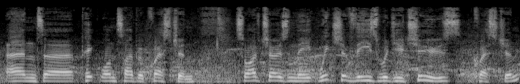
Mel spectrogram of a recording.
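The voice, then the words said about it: Hoarse, half-lost voice. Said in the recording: “I've lost my voice. Well, half of it. So if you're like, that's not ... it is. It's just the way that I'm speaking because I have a bit of a cold”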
